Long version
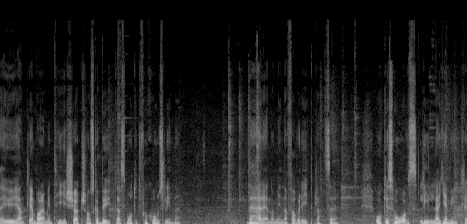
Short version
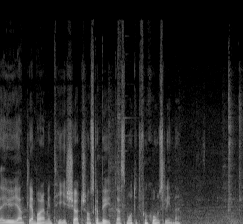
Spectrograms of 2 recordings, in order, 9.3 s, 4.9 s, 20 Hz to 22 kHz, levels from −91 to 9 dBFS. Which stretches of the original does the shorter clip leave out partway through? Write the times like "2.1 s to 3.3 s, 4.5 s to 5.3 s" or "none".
none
